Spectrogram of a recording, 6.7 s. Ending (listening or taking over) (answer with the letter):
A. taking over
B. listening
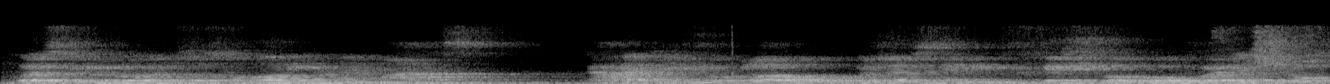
A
